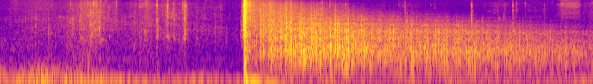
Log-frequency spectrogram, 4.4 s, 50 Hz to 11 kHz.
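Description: A single sharp, loud blast from a JTS M12AK-T1 AK-47-style shotgun cracks out after a quiet stretch, followed by a long, rolling echo that fades slowly outdoors.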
